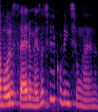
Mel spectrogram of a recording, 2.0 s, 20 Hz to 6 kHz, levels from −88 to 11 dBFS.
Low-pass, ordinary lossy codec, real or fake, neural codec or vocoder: 5.4 kHz; none; fake; codec, 16 kHz, 8 kbps, FreqCodec, smaller model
